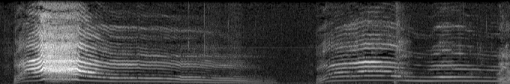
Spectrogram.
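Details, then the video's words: Angry cat caterwauling: a harsh, loud opening wail that slowly slides downward over several seconds, then a second long, steadier moaning yowl with a faint low hum beneath. "Crazy angry cats"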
